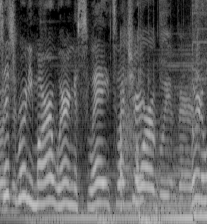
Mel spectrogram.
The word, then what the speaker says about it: Suay: You can say it a million different ways, but technically it's Suay Sew Shop.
